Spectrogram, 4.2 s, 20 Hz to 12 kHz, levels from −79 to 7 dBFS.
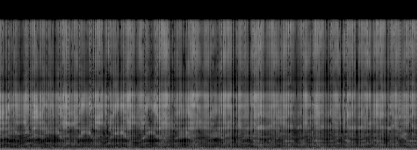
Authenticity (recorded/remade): remade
